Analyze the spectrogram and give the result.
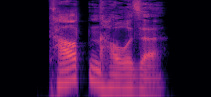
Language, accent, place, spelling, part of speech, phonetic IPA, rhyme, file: German, Germany, Berlin, Kartenhause, noun, [ˈkaʁtn̩ˌhaʊ̯zə], -aʁtn̩haʊ̯zə, De-Kartenhause.ogg
- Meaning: dative singular of Kartenhaus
